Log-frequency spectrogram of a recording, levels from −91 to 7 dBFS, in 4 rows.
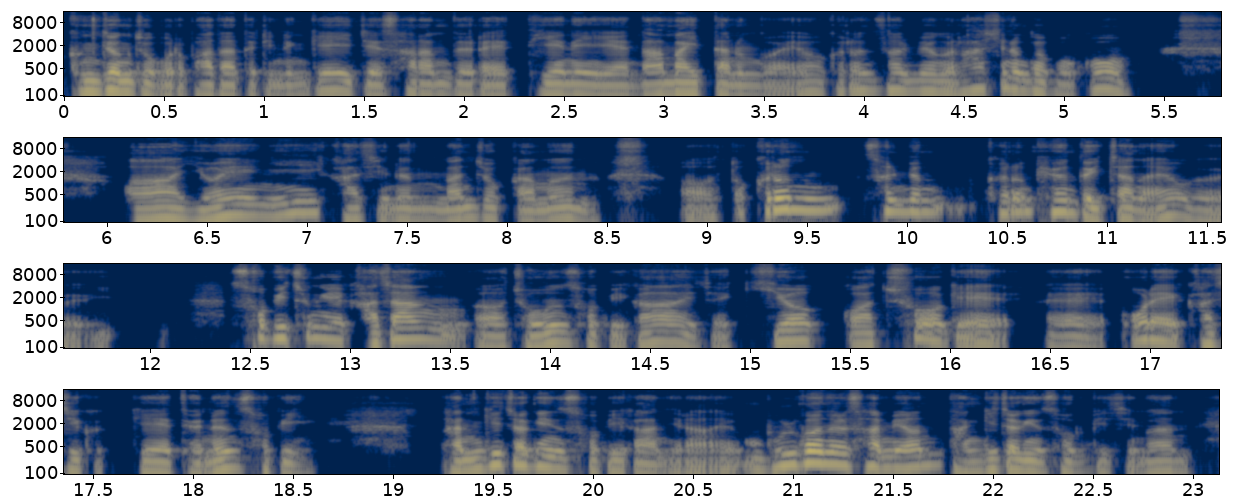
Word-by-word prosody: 긍정적으로 120 Hz, -3 st, +3 dB
받아들이는 95 Hz, 0 st, -2 dB
게 130 Hz, +2 st, +1 dB
이제 105 Hz, -5 st, -1 dB
사람들의 100 Hz, -3 st, -2 dB
DNA에 100 Hz, -3 st, 0 dB
남아있다는 105 Hz, -1 st, +1 dB
거예요. 115 Hz, +4 st, -5 dB
그런 120 Hz, +2 st, -4 dB
설명을 125 Hz, -2 st, -2 dB
하시는 135 Hz, 0 st, -1 dB
걸 120 Hz, -, 0 dB
보고 105 Hz, +4 st, -2 dB, 0.8 s
아 115 Hz, +1 st, +3 dB
여행이 140 Hz, +8 st, 0 dB
가지는 110 Hz, -1 st, -4 dB
만족감은 110 Hz, 0 st, -1 dB, 0.5 s
어 -, -, -5 dB
또 -, -, -8 dB
그런 200 Hz, 0 st, +6 dB
설명 180 Hz, +1 st, 0 dB, 0.2 s
그런 185 Hz, +3 st, -1 dB
표현도 180 Hz, -2 st, +2 dB
있잖아요. 115 Hz, +4 st, 0 dB
그 100 Hz, -1 st, -5 dB
이 -, -, -18 dB, 0.4 s
소비 175 Hz, -1 st, +2 dB
중에 165 Hz, -6 st, 0 dB
가장 160 Hz, +5 st, +2 dB
어 100 Hz, -1 st, 0 dB
좋은 125 Hz, +7 st, +2 dB
소비가 130 Hz, +1 st, -1 dB
이제 100 Hz, -, -8 dB
기억과 135 Hz, -3 st, 0 dB
추억에 60 Hz, -, +1 dB, 0.2 s
에 100 Hz, -3 st, -4 dB
오래 -, -, +3 dB
가지게 110 Hz, -2 st, -2 dB
되는 105 Hz, +7 st, +2 dB
소비. 95 Hz, -8 st, -3 dB, 0.6 s
단기적인 135 Hz, +4 st, +3 dB
소비가 110 Hz, -6 st, 0 dB
아니라 85 Hz, -, -3 dB, 0.3 s
"물건을 170 Hz, +3 st, +7 dB
사면 140 Hz, +1 st, +3 dB
단기적인 115 Hz, -1 st, +1 dB
소비지만 105 Hz, +1 st, -5 dB
115 Hz, 315 characters per minute, -33 LUFS, 100-135 Hz, 0.8 s, 물건을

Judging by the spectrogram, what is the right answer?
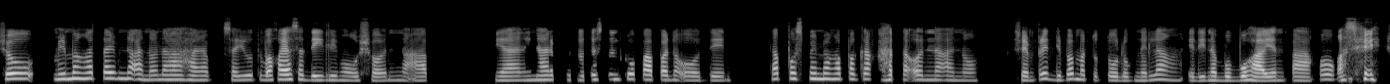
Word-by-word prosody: So, 260 Hz, +1 st, +5 dB, 0.2 s
may 245 Hz, -, +3 dB
mga 275 Hz, 0 st, +3 dB
time 280 Hz, -1 st, +3 dB
na 240 Hz, -2 st, +2 dB
ano, 215 Hz, +1 st, -4 dB
nahahanap 215 Hz, -2 st, -1 dB
ko -, -, -48 dB
sa 200 Hz, -, -3 dB
YouTube 210 Hz, 0 st, -1 dB
o -, -, -13 dB
kaya 225 Hz, 0 st, +10 dB
sa 230 Hz, -, -1 dB
Daily 200 Hz, 0 st, +1 dB
Motion 185 Hz, 0 st, -4 dB
na 180 Hz, 0 st, -3 dB
app, -, -, -26 dB, 0.6 s
'yan. 190 Hz, 0 st, 0 dB
Hinahanap 210 Hz, +1 st, 0 dB
ko -, -, -27 dB
do'n, 200 Hz, -, -8 dB
tapos 225 Hz, -, -1 dB
do'n 235 Hz, 0 st, -5 dB
ko 245 Hz, -, +2 dB
papanoodin. 190 Hz, -4 st, 0 dB, 0.4 s
Tapos 260 Hz, +1 st, +1 dB
may 265 Hz, -, +3 dB
mga 255 Hz, -1 st, +3 dB
pagkakataon 220 Hz, -3 st, -1 dB
na 205 Hz, 0 st, -2 dB
ano, 185 Hz, -1 st, -10 dB, 0.4 s
syempre 195 Hz, +7 st, +1 dB
'di 205 Hz, -, -5 dB
ba 245 Hz, -, +5 dB
matutulog 185 Hz, -4 st, -4 dB
na 180 Hz, 0 st, -4 dB
lang, 225 Hz, 0 st, 0 dB, 0.2 s
eh -, -, -3 dB
'di 180 Hz, -, -2 dB
nabubuhayan 180 Hz, 0 st, +4 dB
pa 180 Hz, -2 st, 0 dB
ako 225 Hz, 0 st, -1 dB
kasi 240 Hz, +1 st, +4 dB
210 Hz, 185 wpm, -23 LUFS, 185-230 Hz, 0.6 s, kaya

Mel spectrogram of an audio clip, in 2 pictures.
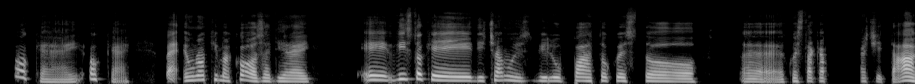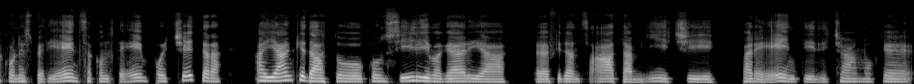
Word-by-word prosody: Okay, 120 Hz, -, -4 dB
okay. 245 Hz, +1 st, -4 dB, 0.3 s
Beh -, -, 0 dB
è 175 Hz, -, -4 dB
un'ottima 200 Hz, -2 st, 0 dB
cosa 155 Hz, -7 st, +1 dB
direi 140 Hz, -3 st, 0 dB, 0.4 s
e 205 Hz, -2 st, +2 dB
visto 245 Hz, +3 st, +2 dB
che, 185 Hz, -6 st, +4 dB
diciamo, 185 Hz, +4 st, -1 dB
hai 165 Hz, -, 0 dB
sviluppato 165 Hz, +1 st, -1 dB
questo 145 Hz, -5 st, 0 dB, 0.4 s
ehm, 120 Hz, -3 st, -3 dB
questa 150 Hz, +3 st, -3 dB
capacità 155 Hz, +3 st, +1 dB
con 140 Hz, -2 st, -2 dB
esperienza, 140 Hz, +2 st, 0 dB
col 130 Hz, -2 st, -4 dB
tempo, 145 Hz, +4 st, -2 dB
eccetera, 160 Hz, -1 st, +1 dB, 0.3 s
hai 170 Hz, -1 st, +5 dB
anche 195 Hz, +3 st, +4 dB
dato 140 Hz, -2 st, +3 dB
consigli 150 Hz, +4 st, +2 dB
magari 135 Hz, 0 st, +2 dB
a, 120 Hz, -1 st, 0 dB, 0.3 s
uhm, 125 Hz, 0 st, +1 dB
fidanzata, 130 Hz, 0 st, -1 dB
amici, 130 Hz, 0 st, -2 dB, 0.2 s
parenti, 135 Hz, 0 st, 0 dB
diciamo 130 Hz, +2 st, -5 dB
che 130 Hz, 0 st, -3 dB
145 Hz, 110 wpm, -23 LUFS, 130-170 Hz, 0.4 s, hai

